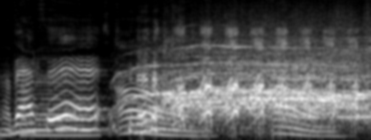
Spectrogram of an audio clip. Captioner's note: crowd cheering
